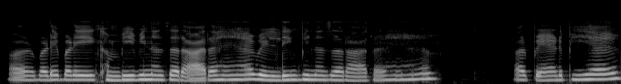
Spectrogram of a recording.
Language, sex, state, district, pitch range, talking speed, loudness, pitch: Hindi, female, Chhattisgarh, Korba, 205-220 Hz, 185 wpm, -25 LUFS, 210 Hz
